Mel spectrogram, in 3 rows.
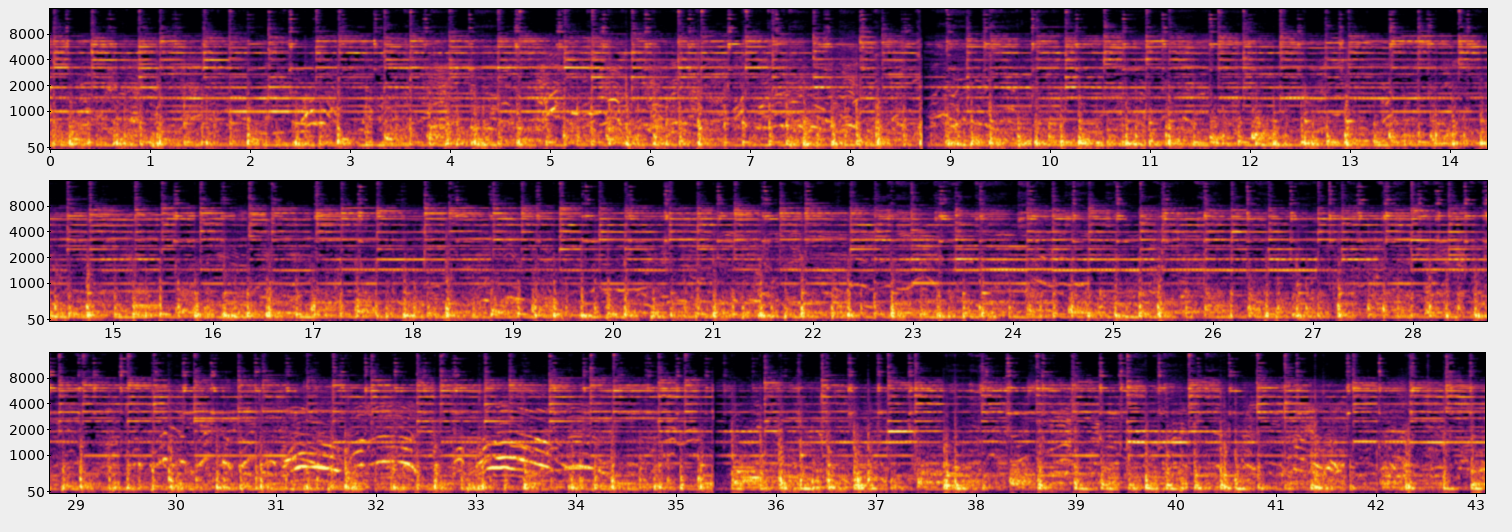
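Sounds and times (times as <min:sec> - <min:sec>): drums beaten fast: 0:00.0 - 0:43.0.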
